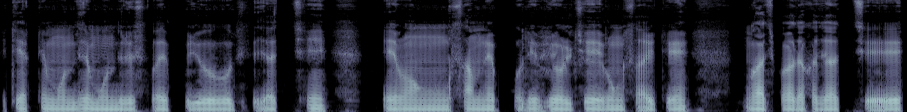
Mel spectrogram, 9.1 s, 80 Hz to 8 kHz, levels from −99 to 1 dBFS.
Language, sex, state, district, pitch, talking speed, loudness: Bengali, male, West Bengal, Dakshin Dinajpur, 80 Hz, 110 wpm, -31 LUFS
